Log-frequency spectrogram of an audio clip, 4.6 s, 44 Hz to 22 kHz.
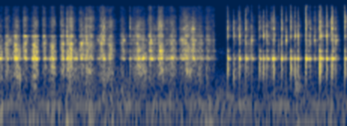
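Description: Long blue acrylic nails rapidly scratch and tap the face of a flat, solid, light wooden cutting board, about 30 cm across, held up in the air. A dense, bright scraping texture runs for nearly three seconds, then pauses briefly before a quicker run of crisp, separate taps and scratches. A faint steady tone near 1.2 kHz sits under both sections.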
